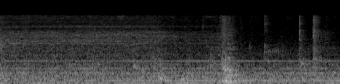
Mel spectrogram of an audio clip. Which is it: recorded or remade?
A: recorded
